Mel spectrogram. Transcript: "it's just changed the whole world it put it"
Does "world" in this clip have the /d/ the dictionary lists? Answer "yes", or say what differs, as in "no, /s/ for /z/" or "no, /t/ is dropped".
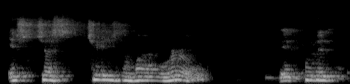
no, /d/ is dropped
